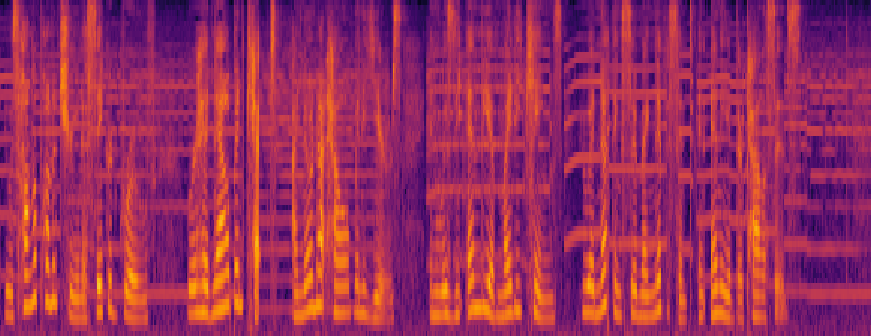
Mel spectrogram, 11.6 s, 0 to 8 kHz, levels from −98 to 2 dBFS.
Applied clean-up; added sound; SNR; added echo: none; Guitar; 17 dB; none.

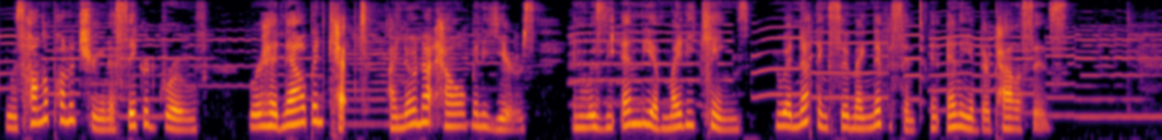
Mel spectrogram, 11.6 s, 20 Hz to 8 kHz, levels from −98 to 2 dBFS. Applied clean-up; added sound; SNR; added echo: classical method Wiener filter.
